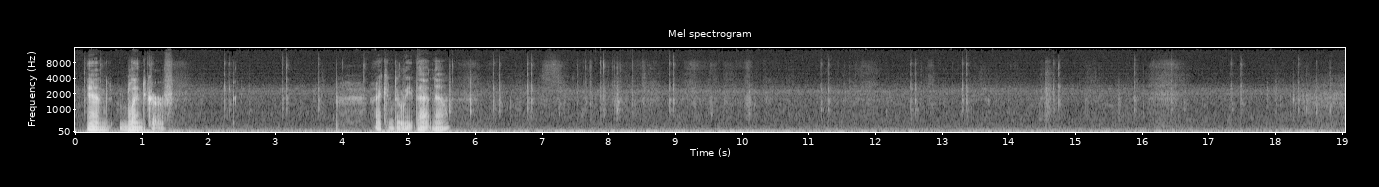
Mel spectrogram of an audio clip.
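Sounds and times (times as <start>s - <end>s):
low steady hum: 0.0s - 19.0s
computer keyboard typing: 5.6s - 10.2s, 11.2s - 11.6s, 12.5s - 13.8s, 14.6s - 14.8s, 17.3s - 19.0s.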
